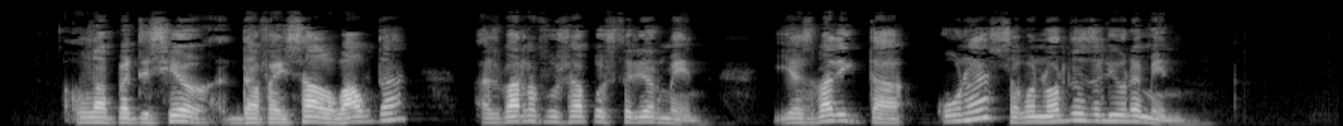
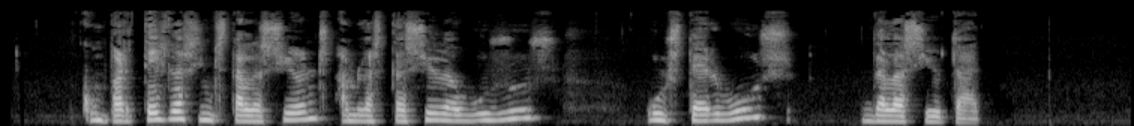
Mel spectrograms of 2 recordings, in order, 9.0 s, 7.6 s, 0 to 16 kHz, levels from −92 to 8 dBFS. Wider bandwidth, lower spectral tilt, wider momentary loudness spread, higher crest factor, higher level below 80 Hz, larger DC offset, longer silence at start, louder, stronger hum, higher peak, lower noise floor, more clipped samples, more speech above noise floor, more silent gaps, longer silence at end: about the same, 11 kHz vs 11.5 kHz; about the same, -5 dB/octave vs -5 dB/octave; about the same, 12 LU vs 12 LU; about the same, 20 dB vs 22 dB; about the same, -66 dBFS vs -70 dBFS; neither; about the same, 0.45 s vs 0.55 s; about the same, -22 LUFS vs -22 LUFS; neither; about the same, -2 dBFS vs 0 dBFS; first, -77 dBFS vs -68 dBFS; neither; first, 55 dB vs 47 dB; neither; about the same, 1.05 s vs 1.05 s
